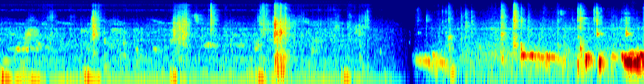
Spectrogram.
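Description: Pigeons coo in a loft, soft and intermittent at first, then a burst of closer, louder cooing near the end, with faint voices in the background.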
